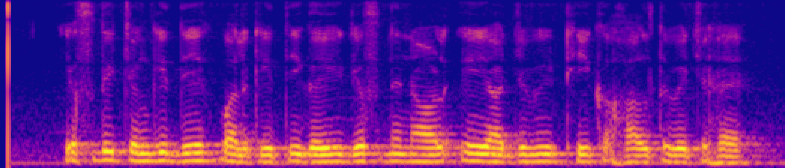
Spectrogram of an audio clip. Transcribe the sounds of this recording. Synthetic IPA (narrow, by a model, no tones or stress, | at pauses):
ɪpʰd̪iːt͡ʃəŋɡiːd̪eːkʰbəlkiːt̪iːɡəiːd͡ʒɪpʰd̪eːnaːleːəd͡ʒʋiːʈʰiːkɦaːlət̪ʋɪt͡ʃɦɛː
